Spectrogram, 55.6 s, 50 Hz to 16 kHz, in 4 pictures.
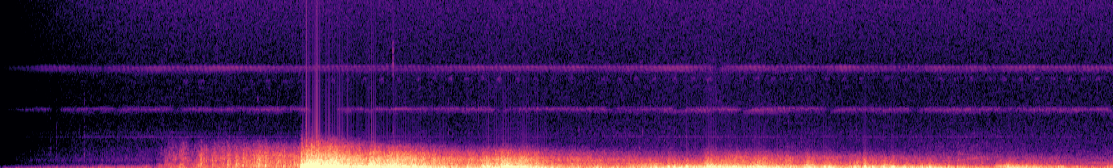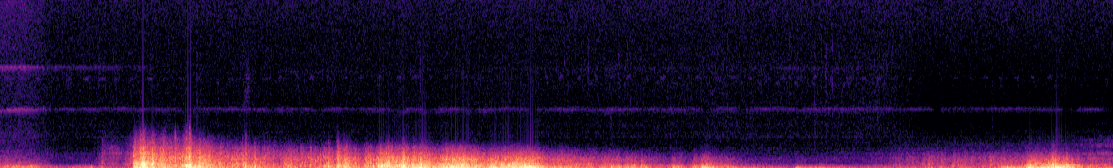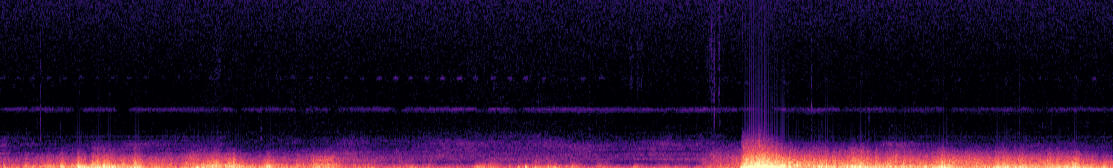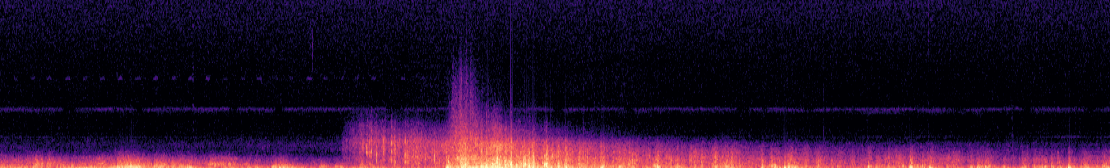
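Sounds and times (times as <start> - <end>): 
super thunder: 2.0 - 14.5, 15.1 - 24.4, 25.2 - 35.9, 36.6 - 55.6.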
